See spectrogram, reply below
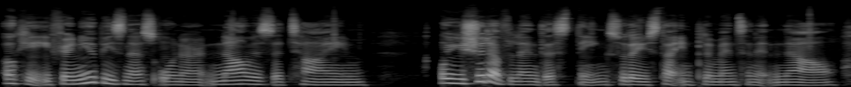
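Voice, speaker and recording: A woman's voice: very deep voice, animated, warm tone. A woman who owns a small business, giving casual vlog advice and thinking aloud with plenty of ums. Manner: says she is talking fast.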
